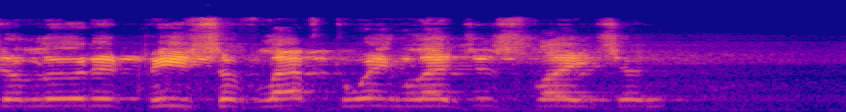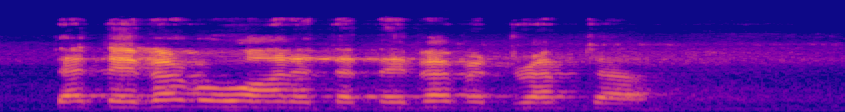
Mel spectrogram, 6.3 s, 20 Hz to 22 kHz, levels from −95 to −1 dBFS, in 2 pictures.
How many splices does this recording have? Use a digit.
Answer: 1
